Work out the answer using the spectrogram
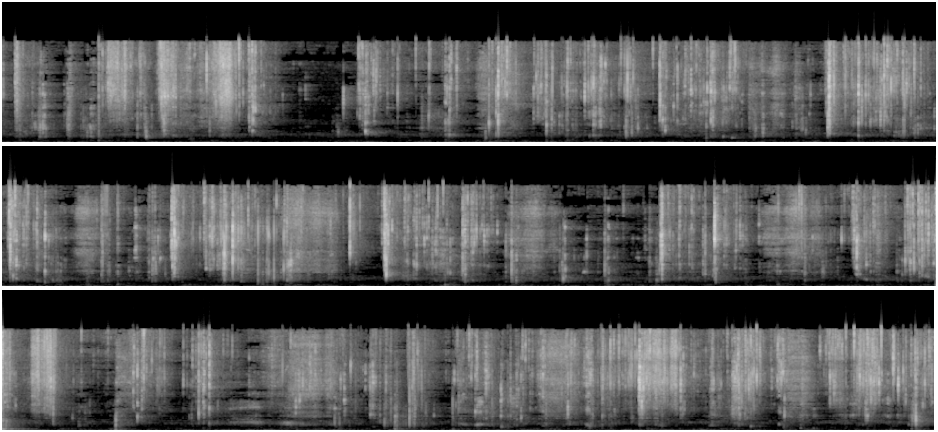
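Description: Close-up eating: a person chewing mouthfuls of chicken kottu roti, a steady run of irregular wet mouth clicks and smacks.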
